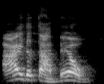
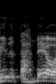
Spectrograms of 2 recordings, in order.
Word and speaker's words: Ida Tarbell: Tem uma passagem nesse livro, O Petróleo, sobre a Aida Tarbell, ou Ida Tarbell, acho que é a Aida Tarbell, que deve ser a pronúncia mais adequada, que era uma jornalista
